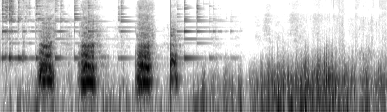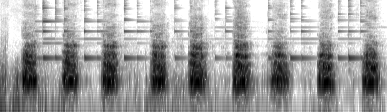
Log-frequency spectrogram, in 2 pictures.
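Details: Tibetan Mastiff, a Himalayan shepherd dog guarding a sheep farm in Nepal, barking in loud deep rapid bursts, four barks, a pause filled with rough low noise, then about ten more barks in quick succession.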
